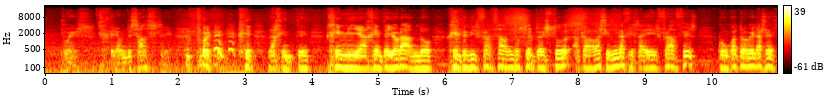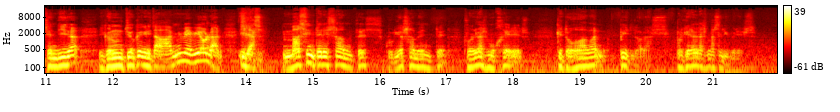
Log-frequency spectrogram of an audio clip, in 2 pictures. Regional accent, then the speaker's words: Catalonia, Spain; sí, soy catalán

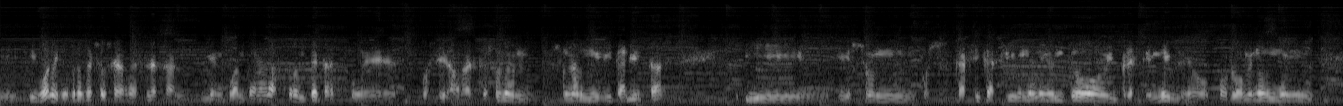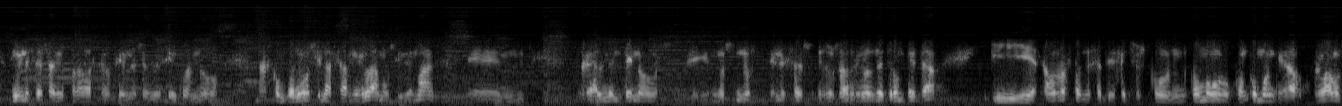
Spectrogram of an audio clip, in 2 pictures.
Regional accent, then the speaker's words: Madrid, Community of Madrid, Spain; tres madrileños y un alemán, que se llama Ur, y que realmente yo somos los madrileños

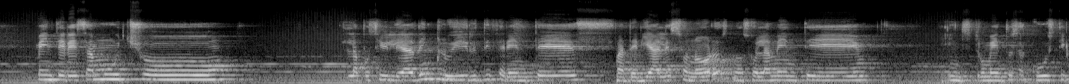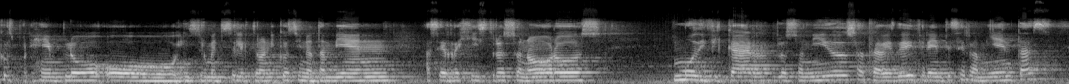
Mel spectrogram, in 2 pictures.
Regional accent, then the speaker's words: Colombia; soy artista sonora, soy compositora colombiana.

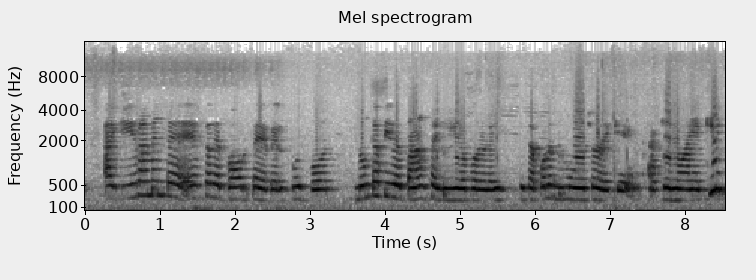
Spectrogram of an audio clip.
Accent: Dominican Republic; accent: Dominican; A mí siempre me dicen que a mí se me nota mucho mi acento dominicano. Yo también noto bastante que soy dominicano en mi acento. Yo obviamente no lo noto porque yo siempre he hablado así.

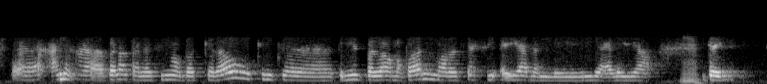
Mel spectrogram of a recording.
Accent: Morocco; now in Belgium; وهو من دولة الإمارات وأنا مغربية عايشة بلجيكا

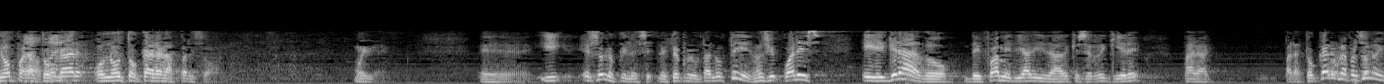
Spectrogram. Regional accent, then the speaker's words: Bolívar, Buenos Aires Province, Argentina; soy de Bolívar.

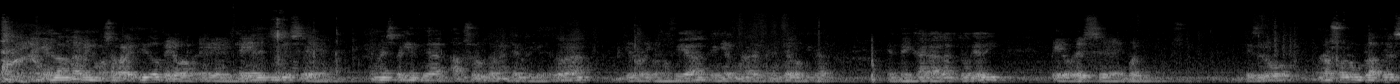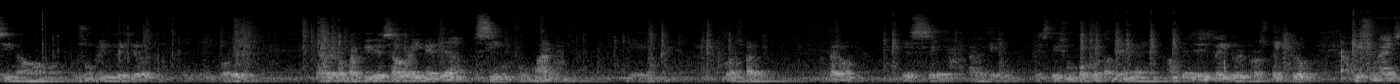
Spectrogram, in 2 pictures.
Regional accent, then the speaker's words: Bilbao, Basque Country, Spain; me he recuperado solo porque soy de Santucho Bilbao

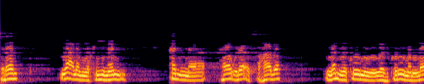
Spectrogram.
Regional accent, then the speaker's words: Syria; لكن النوبات مستعملة عندنا في سوريا وهي أنسب لهم

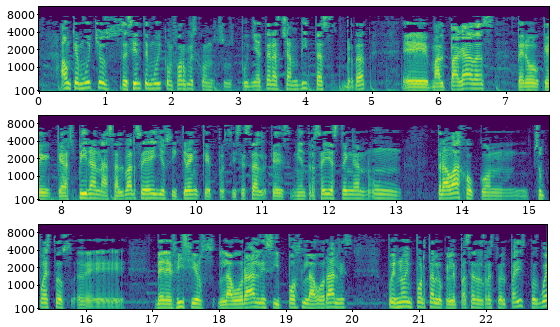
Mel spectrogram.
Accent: Mexico; nos dejaron a todos los mexicanos viviendo con migajas. Somos el país de América Latina que ganamos menos

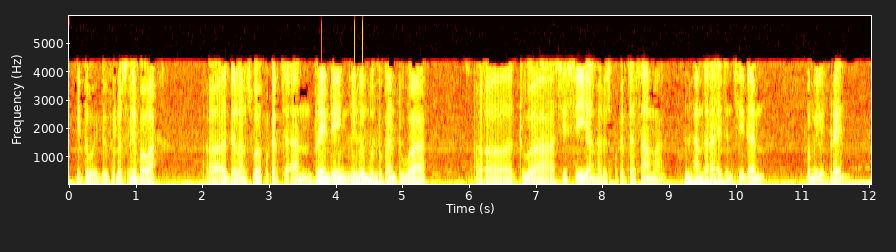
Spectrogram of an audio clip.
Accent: Surakarta, Central Java, Indonesia; Iya, saya Solo karena saya terpisah dengan ibu dari usia 12 tahun karena saya ikut bude saya

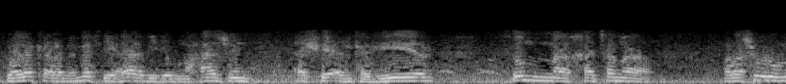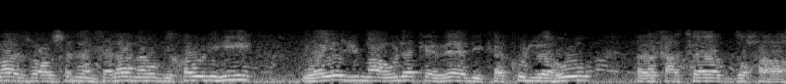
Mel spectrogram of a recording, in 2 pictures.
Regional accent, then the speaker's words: Syria; يقولون: عندنا في سوريا كالحردون في حيوان البرية.

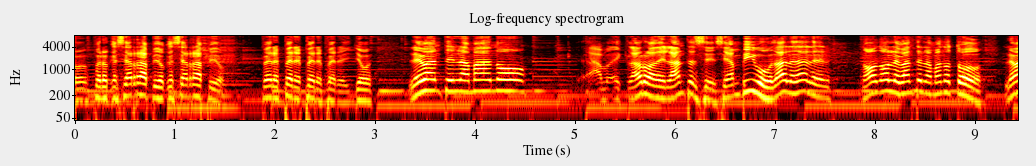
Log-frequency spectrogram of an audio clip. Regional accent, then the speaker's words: Caracas, Capital District, Venezuela; Soy de La Vega, 250 escalones por allá arriba, después el vendedor de chirri, ahí estoy al lado.

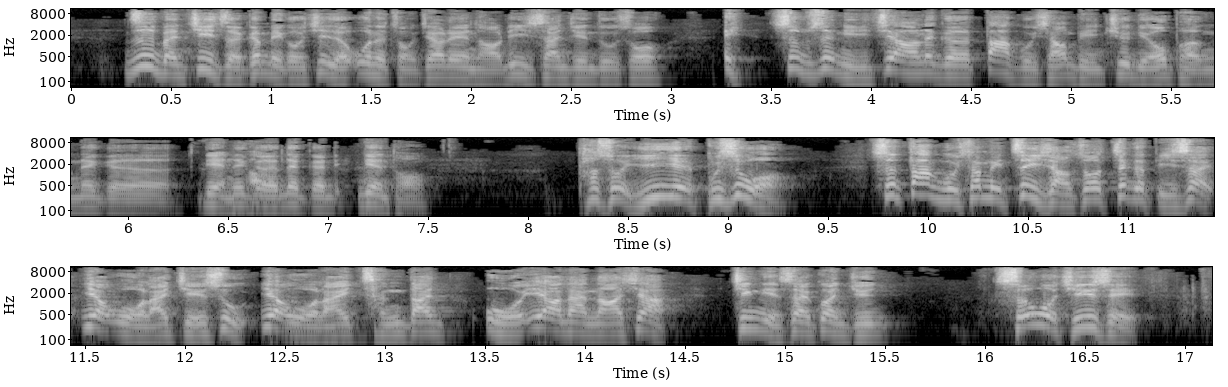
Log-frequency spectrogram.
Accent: Taichung, Taiwan; 他既然提那么多，我台中人，我应该有资格讲一下

